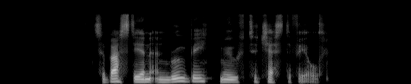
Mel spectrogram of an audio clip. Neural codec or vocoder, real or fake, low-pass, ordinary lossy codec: codec, 24 kHz, 1.2 kbps, DualCodec; fake; 10.8 kHz; none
